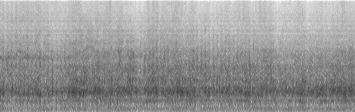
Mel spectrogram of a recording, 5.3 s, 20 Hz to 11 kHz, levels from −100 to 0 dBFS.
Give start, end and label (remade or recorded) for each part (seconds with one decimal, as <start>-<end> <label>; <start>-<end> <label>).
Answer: 0.0-5.3 remade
